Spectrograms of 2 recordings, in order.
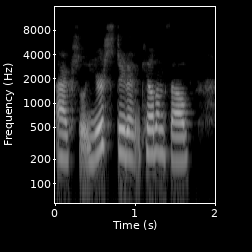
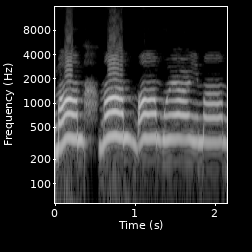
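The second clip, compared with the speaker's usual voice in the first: frantic, desperate screaming, high and loud; 9 semitones higher, 10 dB louder than usual. Retelling running inside the house to find mom: imitating screaming for mom. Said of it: "I'm just screaming for my mom".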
